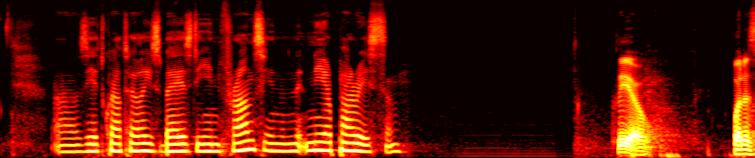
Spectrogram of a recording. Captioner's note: french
